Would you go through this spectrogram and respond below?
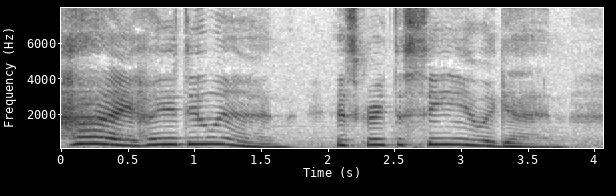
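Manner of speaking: put-on cheery salesperson voice, high, sing-song. Describing her voice when working at Hot Topic: put-on cheery salesperson voice. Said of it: "my salesperson voice is like".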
